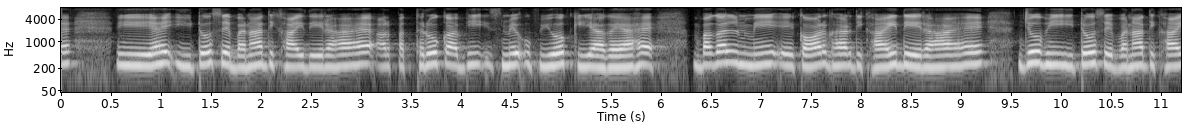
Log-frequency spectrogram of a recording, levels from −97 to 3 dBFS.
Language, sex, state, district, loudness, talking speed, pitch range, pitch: Hindi, female, Uttarakhand, Uttarkashi, -14 LUFS, 170 wpm, 225-255 Hz, 235 Hz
